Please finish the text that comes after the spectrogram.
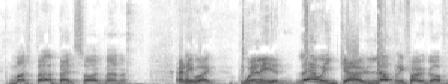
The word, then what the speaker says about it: Willian: his name pronounced properly I get fed up with hearing will I am it's Willian you're just not you're just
